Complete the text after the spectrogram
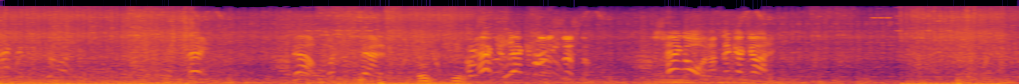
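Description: Gunfire rattles from a video game.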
